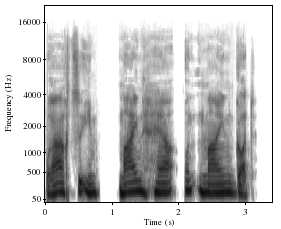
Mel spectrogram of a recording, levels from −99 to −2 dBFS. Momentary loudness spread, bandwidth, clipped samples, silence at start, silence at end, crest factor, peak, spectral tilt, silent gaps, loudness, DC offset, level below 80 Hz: 7 LU; 9.8 kHz; under 0.1%; 0 s; 0.4 s; 10 dB; -6 dBFS; -8.5 dB/octave; 0.83-1.07 s, 2.00-2.06 s; -18 LUFS; under 0.1%; -54 dBFS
